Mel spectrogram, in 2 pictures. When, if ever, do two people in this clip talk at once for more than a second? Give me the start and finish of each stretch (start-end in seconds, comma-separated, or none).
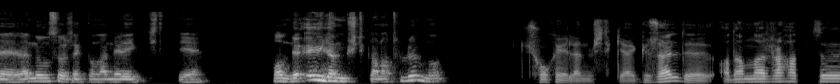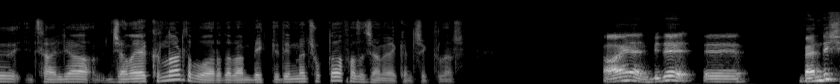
none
